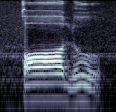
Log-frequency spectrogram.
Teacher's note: قاف اور الف دونوں پر پڑھے جائیں گے. حروف مستعلیہ میں سے ہے قاف اور اس کے ساتھ میں الف بھی آیا ہے ایک ہی کلمے کے اندر، یہ بھی پر پڑھا جائے گا.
